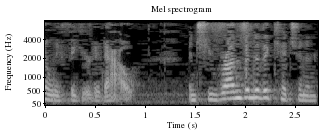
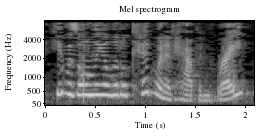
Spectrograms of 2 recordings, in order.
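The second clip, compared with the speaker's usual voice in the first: higher, quicker prattle; high fast gossipy woman; fast chatter; 12 semitones higher, 6 dB louder, faster than usual. A narrator's reading. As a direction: rattle it off eagerly.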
